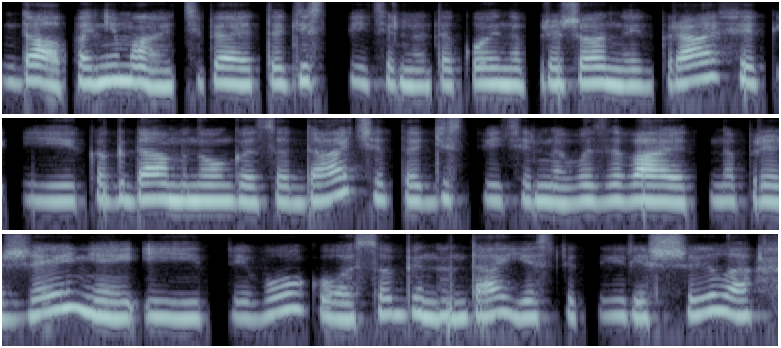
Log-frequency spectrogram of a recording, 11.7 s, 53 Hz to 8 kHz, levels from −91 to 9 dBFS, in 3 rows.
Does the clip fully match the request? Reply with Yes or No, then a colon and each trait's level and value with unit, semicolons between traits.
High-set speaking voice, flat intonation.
Yes: high, 205 Hz; narrow, 1.8 semitones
